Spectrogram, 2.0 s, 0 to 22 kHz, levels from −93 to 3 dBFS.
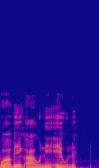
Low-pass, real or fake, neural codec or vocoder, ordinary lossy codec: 9.9 kHz; real; none; none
